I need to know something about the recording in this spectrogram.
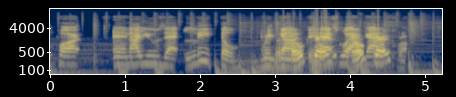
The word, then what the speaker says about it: Lito Brigante: Lito Brigante.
